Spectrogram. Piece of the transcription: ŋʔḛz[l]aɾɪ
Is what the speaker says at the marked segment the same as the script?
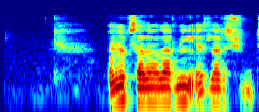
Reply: yes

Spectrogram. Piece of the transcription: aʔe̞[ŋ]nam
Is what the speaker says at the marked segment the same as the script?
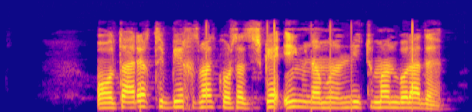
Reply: yes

